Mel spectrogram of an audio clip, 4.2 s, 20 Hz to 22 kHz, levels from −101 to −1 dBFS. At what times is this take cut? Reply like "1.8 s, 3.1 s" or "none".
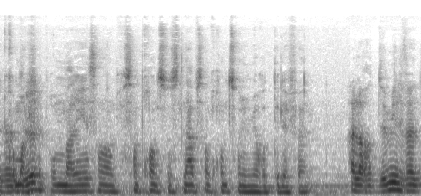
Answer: none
